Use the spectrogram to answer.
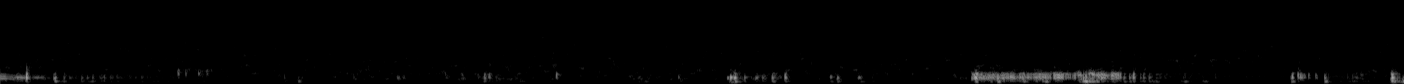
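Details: Fit adult male's stomach growling while eating: low gurgles and bubbling pops with a longer rumbling gurgle midway; normal borborygmi.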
